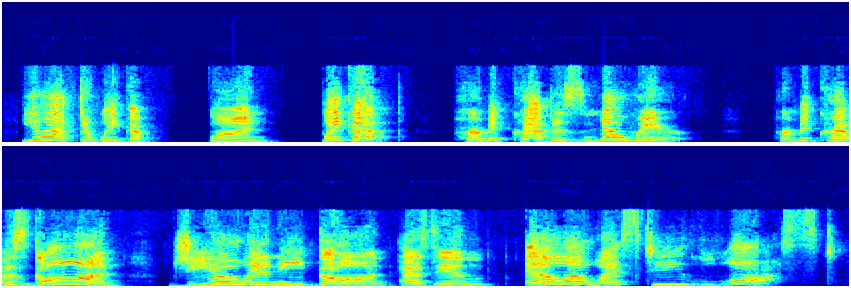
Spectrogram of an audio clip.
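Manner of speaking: high, loud, anxious bunny voice; urgent Rabbit. Acted. Rabbit begging sleepy Lion to wake, high and urgent.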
